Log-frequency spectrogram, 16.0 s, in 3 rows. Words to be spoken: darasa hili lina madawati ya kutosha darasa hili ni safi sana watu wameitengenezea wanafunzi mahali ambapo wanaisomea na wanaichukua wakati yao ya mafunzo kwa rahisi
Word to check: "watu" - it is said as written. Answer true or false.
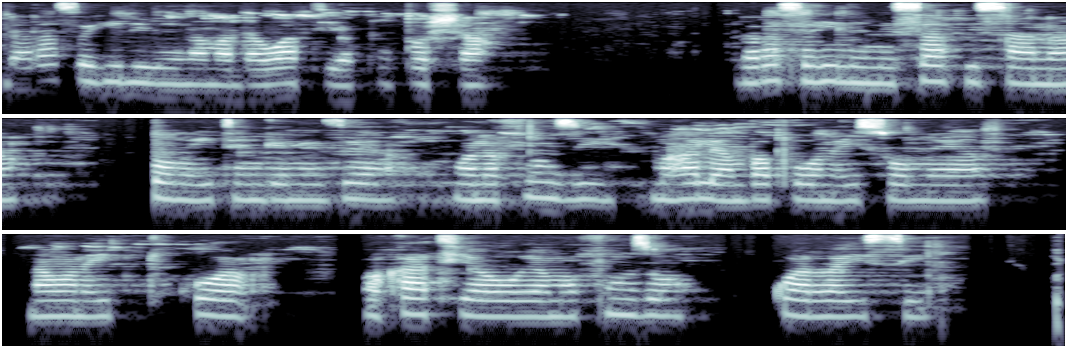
false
